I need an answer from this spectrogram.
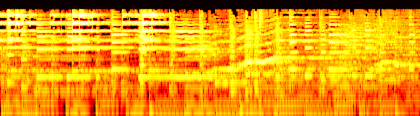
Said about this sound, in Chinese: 每一次在这里听到铃声呢，非常非常的开心，因为我知道又可以上课了，又可以在这里学习了。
